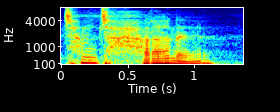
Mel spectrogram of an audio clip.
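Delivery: whispered, breathy, sarcastic. Someone ruined a performance, praising with opposite meaning, sarcastic negative nuance. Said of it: "정반대 의미로 참 잘하네. 이렇게 이야기하면 사실 부정적인 뉘앙스로".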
